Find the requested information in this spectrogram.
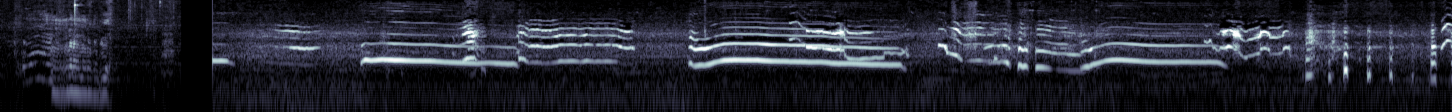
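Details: Golden Retriever howling in long, wavering, tonal notes that slide up and down, several sustained cries over about ten seconds, with brief voice-like sounds at the start and choppy noises near the end.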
